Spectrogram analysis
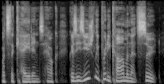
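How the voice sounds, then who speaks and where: A man's voice: fairly high pitch, big pitch swings, fairly quick, dry recording, clean studio sound. A man chatting casually as a podcast co-host, informal and bantering with plenty of slang.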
